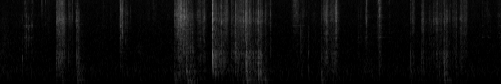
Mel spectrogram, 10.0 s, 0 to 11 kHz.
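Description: Faint metal handling: light clicks and short scrapes of a steel drive shaft being fitted into the splined side gear of a Fiat 126 differential, with the loudest scraping in the middle. The new shaft is a tight fit and does not turn freely.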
